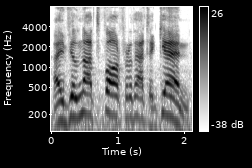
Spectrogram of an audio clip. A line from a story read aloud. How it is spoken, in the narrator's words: roared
